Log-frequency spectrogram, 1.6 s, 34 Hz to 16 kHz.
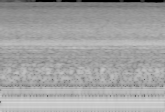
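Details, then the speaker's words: Repaired oil-lubricated compressor kicking on near 80 psi: steady low motor hum with an even mains-frequency drone and no knocking or popping. Runs normally. Earlier low oil is suspected to have caused overheating and a partial seize. "it's just really uh no banging or popping"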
